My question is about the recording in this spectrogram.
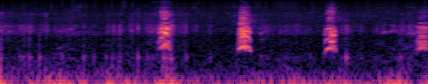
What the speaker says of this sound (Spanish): Donde viene el perro, mira.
